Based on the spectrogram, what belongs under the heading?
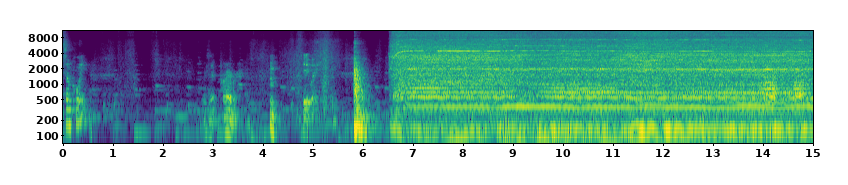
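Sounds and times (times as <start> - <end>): electric drill whining into steel: 6.5 - 15.0.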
